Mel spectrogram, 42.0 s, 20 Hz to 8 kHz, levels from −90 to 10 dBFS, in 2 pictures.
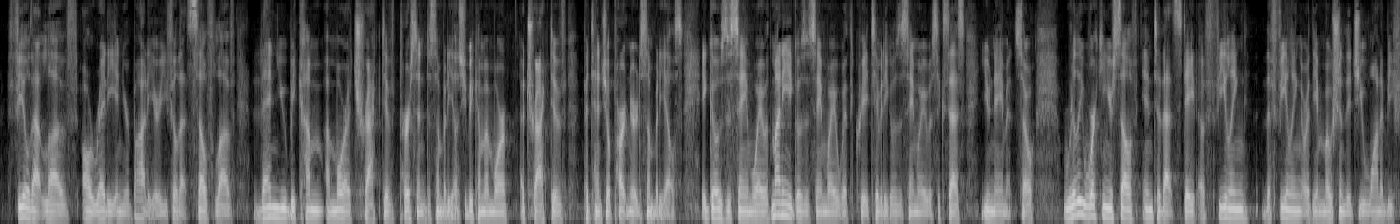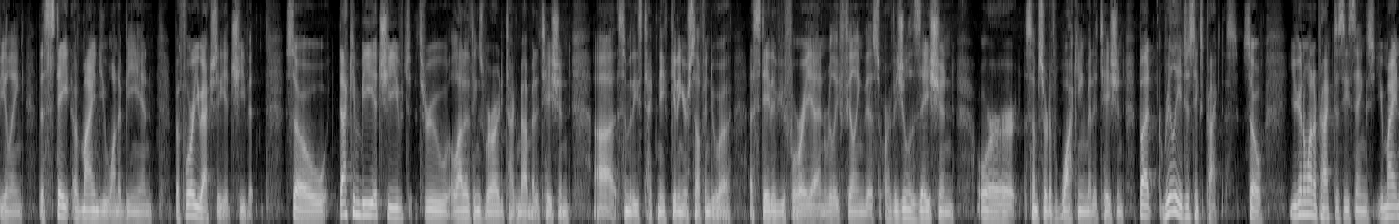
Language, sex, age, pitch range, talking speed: English, male, 40-59, 100-125 Hz, 210 wpm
